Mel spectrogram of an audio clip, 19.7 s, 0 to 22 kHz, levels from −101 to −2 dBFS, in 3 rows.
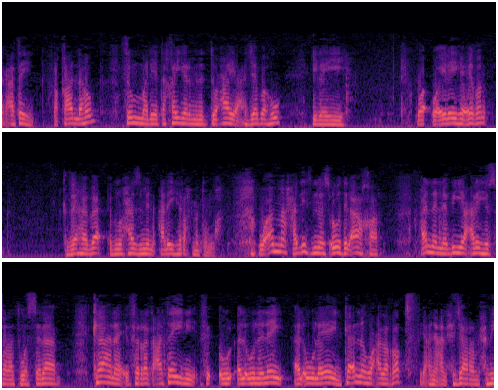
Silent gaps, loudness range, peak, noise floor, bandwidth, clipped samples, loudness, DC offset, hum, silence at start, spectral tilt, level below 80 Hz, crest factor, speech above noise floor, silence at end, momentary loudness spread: none; 4 LU; -24 dBFS; -66 dBFS; 8 kHz; under 0.1%; -39 LUFS; under 0.1%; none; 0 s; -8.5 dB/octave; -68 dBFS; 14 dB; 28 dB; 0 s; 9 LU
